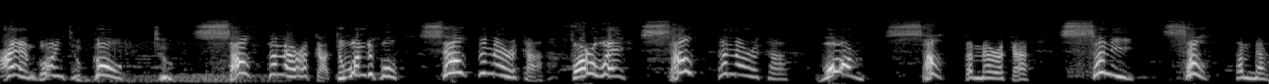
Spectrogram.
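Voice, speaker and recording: A cartoonish character voice at an extremely high pitch swings very widely in pitch while moving at a fairly slow pace. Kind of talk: comic puppet sketch. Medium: puppet show. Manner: polite, earnest, dreamy, wordy.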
